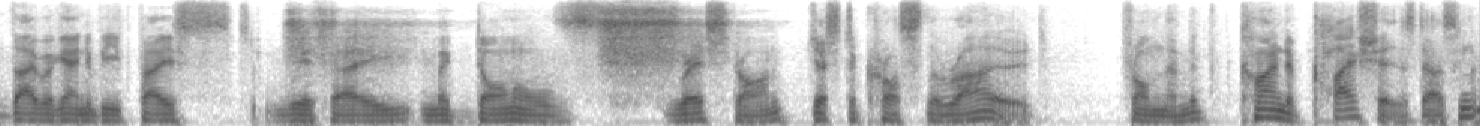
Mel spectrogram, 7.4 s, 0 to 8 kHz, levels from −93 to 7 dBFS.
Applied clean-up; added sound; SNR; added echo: neural mask model RNNoise.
